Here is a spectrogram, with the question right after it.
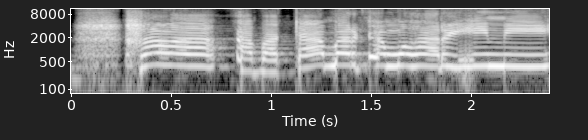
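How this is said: It is said in a small, high voice. "Kalau suara kecil"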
